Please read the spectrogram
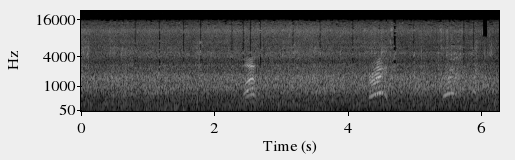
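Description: Steady wind and street noise with three short shouted calls, each rising then falling in pitch, from people pushing a dead car by hand.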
